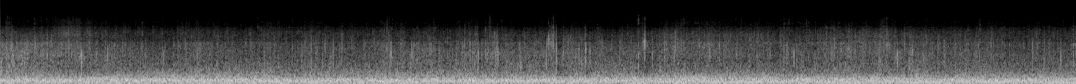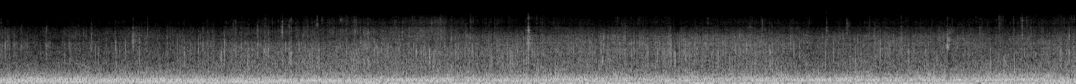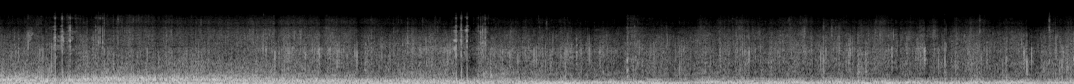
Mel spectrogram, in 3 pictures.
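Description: Wind buffeting the microphone of an on-board camera on a moving bicycle, a loud steady rumble, with tyre and gravel noise from riding along a gravel track mixed in and a few faint clicks near the end.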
